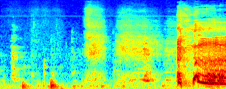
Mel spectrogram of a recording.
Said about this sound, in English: No, I was just coughing.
